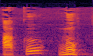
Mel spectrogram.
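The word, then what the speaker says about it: 悪夢: 악몽을 아쿠무. 발음이 짧다라는 거 정리해 두시고 무치우니 나떼루.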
